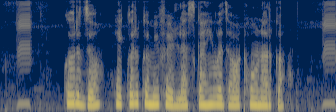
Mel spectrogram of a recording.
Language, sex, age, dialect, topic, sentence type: Marathi, female, 25-30, Standard Marathi, banking, question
